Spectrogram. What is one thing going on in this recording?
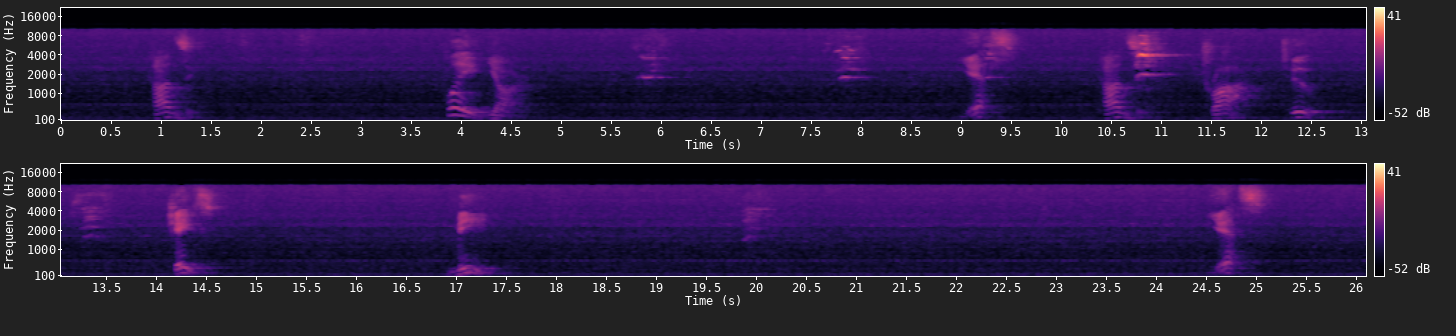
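A bonobo gives short, high squeaking calls now and then.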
